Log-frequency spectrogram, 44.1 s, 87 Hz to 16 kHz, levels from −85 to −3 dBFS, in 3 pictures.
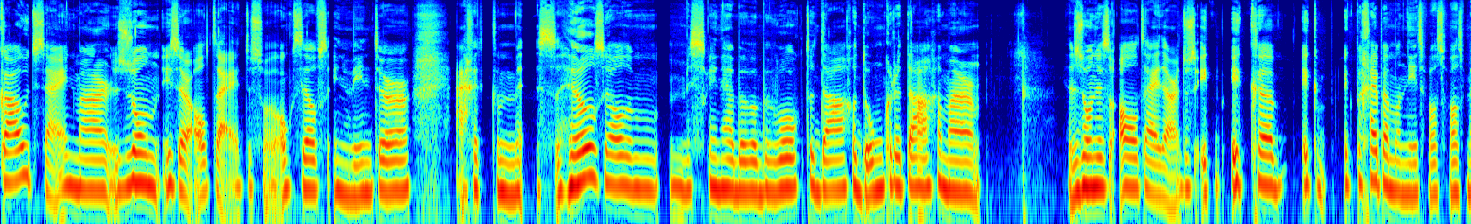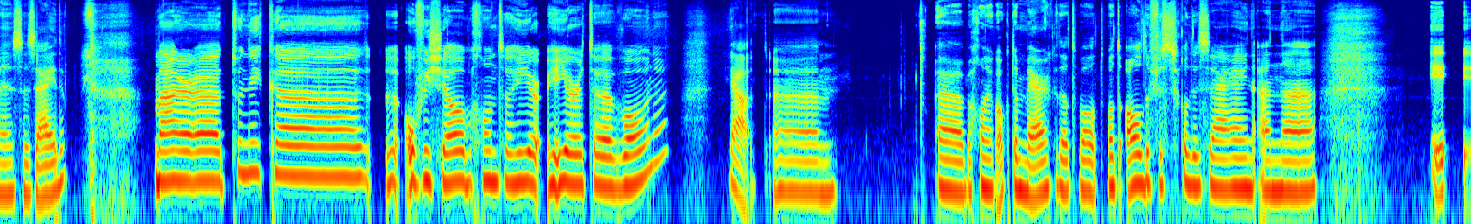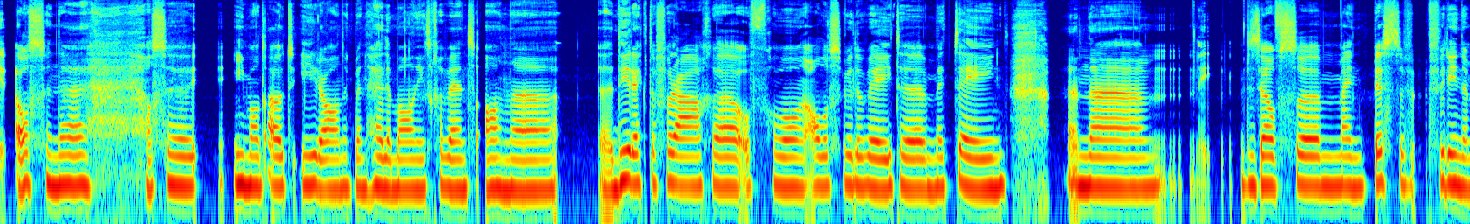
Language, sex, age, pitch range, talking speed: Dutch, female, 20-39, 195-220 Hz, 135 wpm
